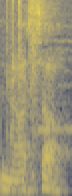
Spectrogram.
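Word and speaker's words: Nassau: बामस जिसकी कैपिटल है नासा तो नासा के एंड में यू आता है पर वो यू को आपने ए पढ़ना है तो बामस की कैपिटल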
